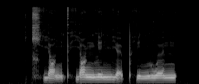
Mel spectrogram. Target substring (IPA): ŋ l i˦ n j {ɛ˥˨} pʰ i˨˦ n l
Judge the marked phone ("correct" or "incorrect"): incorrect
